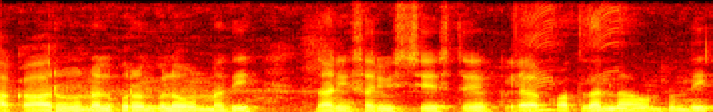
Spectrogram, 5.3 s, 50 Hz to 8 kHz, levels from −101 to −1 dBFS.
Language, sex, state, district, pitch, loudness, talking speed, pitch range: Telugu, male, Andhra Pradesh, Guntur, 115 Hz, -18 LUFS, 110 wpm, 115-120 Hz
